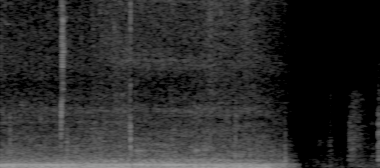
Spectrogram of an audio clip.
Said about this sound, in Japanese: 決して、 記者の質問に答えることなく車で走り去りました。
